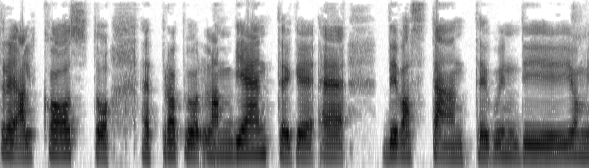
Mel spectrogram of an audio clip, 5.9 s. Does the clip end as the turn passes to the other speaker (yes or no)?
yes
